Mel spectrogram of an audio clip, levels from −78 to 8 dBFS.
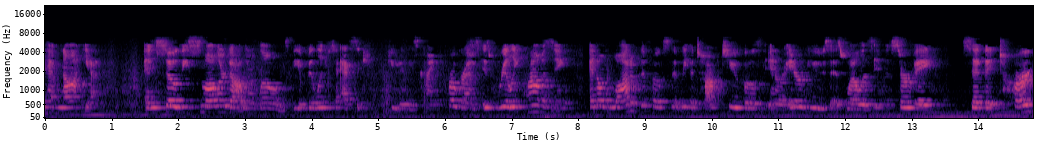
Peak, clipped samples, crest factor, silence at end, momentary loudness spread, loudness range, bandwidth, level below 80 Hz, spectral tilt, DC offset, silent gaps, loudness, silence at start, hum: -16 dBFS; under 0.1%; 20 dB; 0 s; 12 LU; 4 LU; 7.4 kHz; -64 dBFS; -1 dB/octave; under 0.1%; none; -33 LUFS; 0 s; none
